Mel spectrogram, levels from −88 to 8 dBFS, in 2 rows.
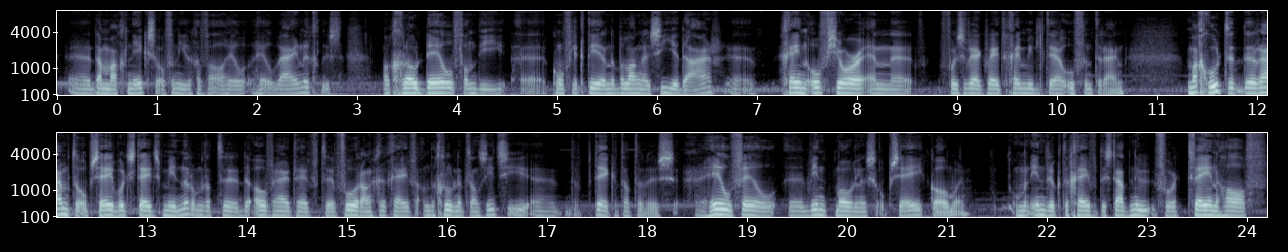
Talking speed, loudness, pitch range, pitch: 200 wpm, -20 LUFS, 120-135 Hz, 125 Hz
